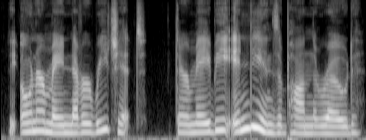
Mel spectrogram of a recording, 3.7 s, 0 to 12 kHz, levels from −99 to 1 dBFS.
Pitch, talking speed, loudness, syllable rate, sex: 215 Hz, 215 wpm, -16 LUFS, 5.7 syllables/s, female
